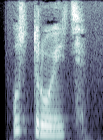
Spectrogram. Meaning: 1. to arrange, to organize, to establish 2. to settle, to set up, to put in order 3. to suit, to satisfy
- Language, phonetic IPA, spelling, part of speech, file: Russian, [ʊˈstroɪtʲ], устроить, verb, Ru-устроить.ogg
